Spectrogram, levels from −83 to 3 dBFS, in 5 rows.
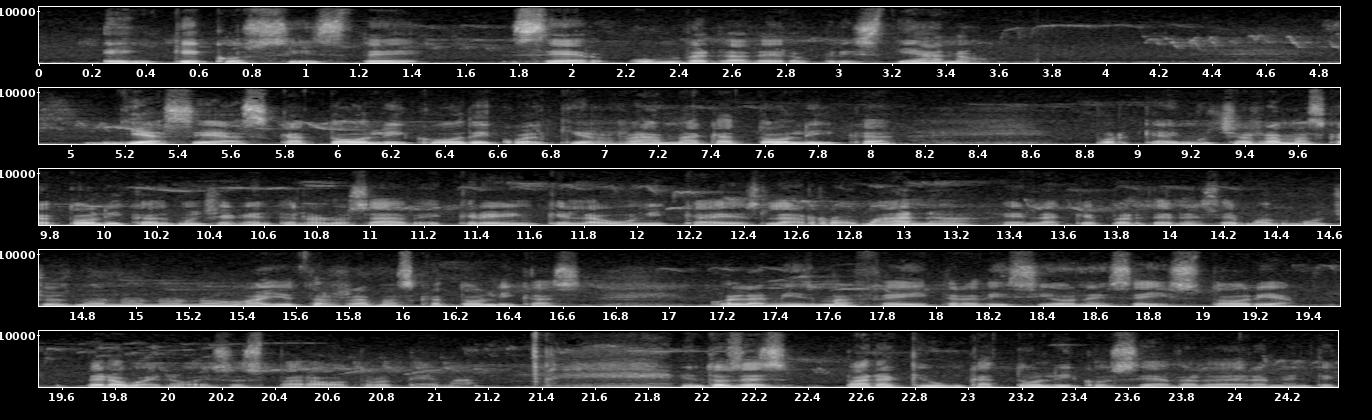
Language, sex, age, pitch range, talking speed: Spanish, male, 50-69, 80-115 Hz, 160 wpm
